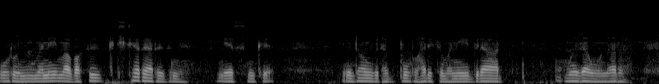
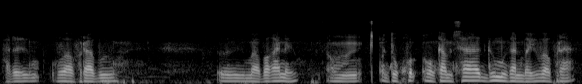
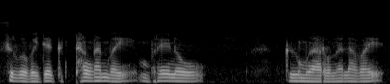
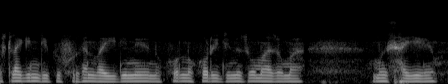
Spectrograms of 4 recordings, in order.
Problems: none marked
